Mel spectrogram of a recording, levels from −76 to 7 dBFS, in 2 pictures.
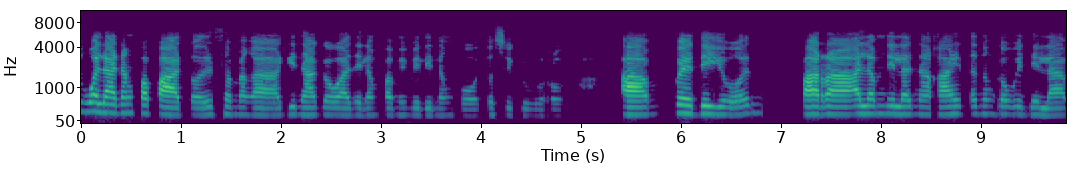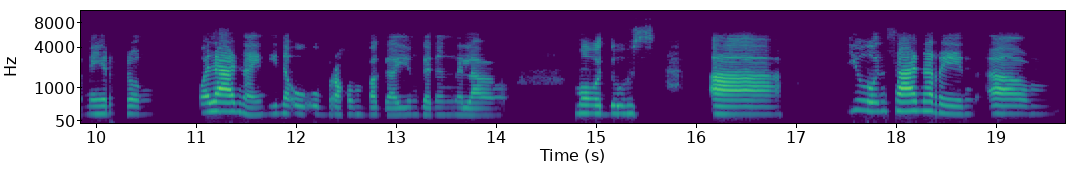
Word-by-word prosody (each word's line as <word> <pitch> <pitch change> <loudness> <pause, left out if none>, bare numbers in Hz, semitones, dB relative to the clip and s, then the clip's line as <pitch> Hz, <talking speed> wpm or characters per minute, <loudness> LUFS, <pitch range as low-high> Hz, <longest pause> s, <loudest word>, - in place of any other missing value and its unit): wala 220 -3 +5
ng 210 0 -2
papatol 170 -5 +3
sa 180 +1 -11
mga 165 -2 -3
ginagawa 170 -2 -3
nilang 160 0 -10
pamimili 165 0 -10
ng 155 0 -15
boto, 150 +2 -15
siguro? 150 -2 -17 0.5
Um, 175 +1 +5 0.2
puwede 195 -2 +3
'yon 180 +2 -5 0.4
para 180 0 +5
alam 190 0 -1
nila 185 -1 -3
na 180 -1 -6
kahit 180 +1 -2
anong 185 0 -12
gawin 180 -1 -10
nila 160 -1 -4
merong 190 -1 -8 0.4
wala 240 +1 +6
na, 175 -8 -3
hindi 185 +3 -15
na 205 - -2
uubra, 185 -2 -7
kumbaga, 175 -2 -8
yong 170 +2 -10
gano'n 170 -1 -10
nilang 160 -1 -5 0.8
modus. 200 -1 -4 0.6
Ah, 180 -1 +5 0.7
'yon 250 -2 -5
sana 255 0 +6
rin, 190 -4 -3 0.2
um, 190 -1 -1
180 Hz, 115 wpm, -22 LUFS, 170-195 Hz, 0.8 s, wala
